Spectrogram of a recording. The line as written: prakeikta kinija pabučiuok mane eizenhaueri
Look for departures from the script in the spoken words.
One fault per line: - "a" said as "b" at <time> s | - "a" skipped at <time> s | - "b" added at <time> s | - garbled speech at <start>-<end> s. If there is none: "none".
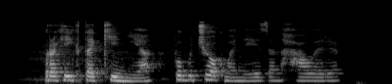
none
